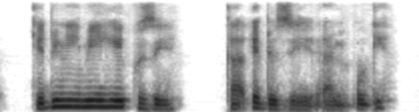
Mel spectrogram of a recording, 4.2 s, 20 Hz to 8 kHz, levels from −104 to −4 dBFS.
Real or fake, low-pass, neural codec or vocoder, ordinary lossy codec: fake; 7.2 kHz; codec, 16 kHz, 1 kbps, FreqCodec, larger model; none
